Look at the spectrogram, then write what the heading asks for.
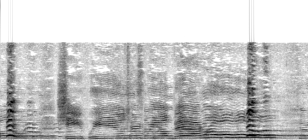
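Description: A Boston Terrier howls along with a sung tune, its long, wavering tones sliding up and down.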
